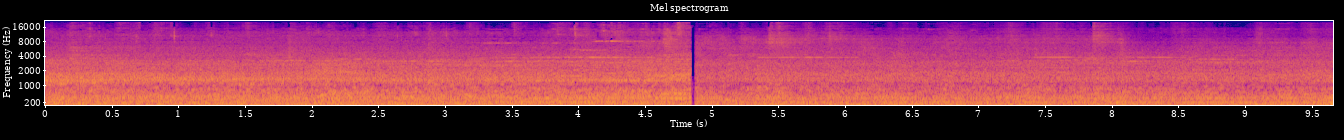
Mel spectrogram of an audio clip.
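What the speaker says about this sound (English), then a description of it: "We're going down in the train station right now, the subway." Inside an underground Metro subway station in Panama City, a train's steady rumble and rail noise fill the space for the whole stretch, with a faint squeal and a brief click midway.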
